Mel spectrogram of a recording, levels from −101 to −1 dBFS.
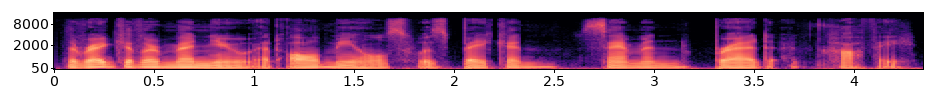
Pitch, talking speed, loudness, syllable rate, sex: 90 Hz, 165 wpm, -22 LUFS, 4.5 syllables/s, male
